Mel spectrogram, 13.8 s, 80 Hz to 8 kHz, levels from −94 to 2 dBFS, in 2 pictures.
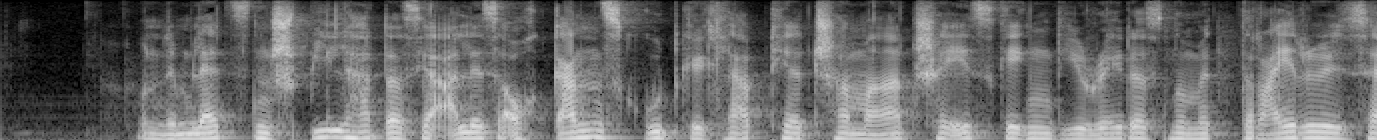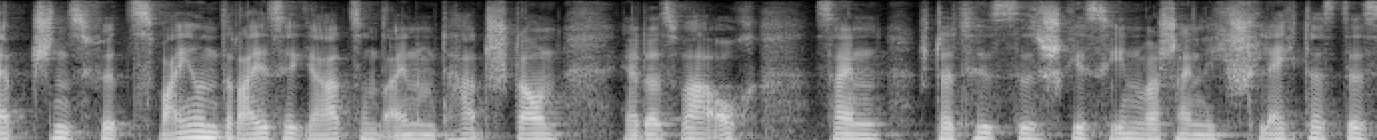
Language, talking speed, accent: German, 160 wpm, German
